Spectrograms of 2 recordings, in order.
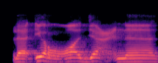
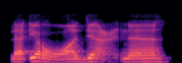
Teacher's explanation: Jadi enggak dengung, tapi dimasukkan ke ra-nya. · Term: idgham bila gunnah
